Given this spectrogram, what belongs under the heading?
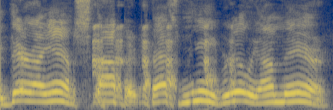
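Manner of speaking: half-laughing, begging friends to notice; insistent high pleading. Retold or imitated. To friends watching footage, insisting it's him on screen. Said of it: "I had to say".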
